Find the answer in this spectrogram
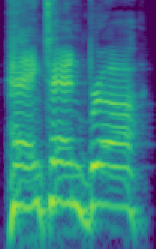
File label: vo Special "Hang Ten"; netent; wildwater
